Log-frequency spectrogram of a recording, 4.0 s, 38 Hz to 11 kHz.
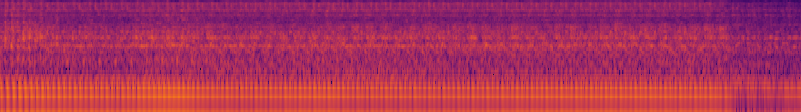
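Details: Kubota L1802 diesel tractor with front loader idling steadily with a deep, even throb and no whine or knocking, after hydraulic fault (suspected air in system) was fixed and hydraulics work again.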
